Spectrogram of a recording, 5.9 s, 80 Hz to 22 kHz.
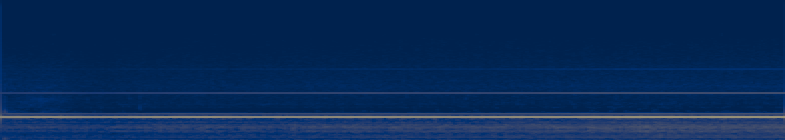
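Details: Radio receiver at 4:30 am: a steady, piercing, very high-pitched ringing over faint hiss, heard on upper and lower sideband, not a buzz or tone. Source and direction unknown. Unexplained interference tone.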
